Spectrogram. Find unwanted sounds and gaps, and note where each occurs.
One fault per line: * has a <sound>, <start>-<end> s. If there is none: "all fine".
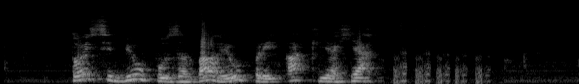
* has a laugh, 3.9-4.9 s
